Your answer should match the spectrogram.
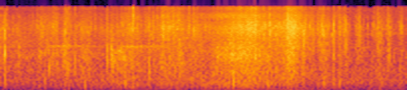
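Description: Rustling and light crackling of forest undergrowth and leaf litter as someone moves among ferns close to the ground, with a louder swell of rustling about two to three seconds in.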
